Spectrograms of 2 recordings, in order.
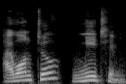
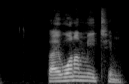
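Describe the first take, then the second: First: Want to is said as two full words. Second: Want to is reduced to wanna.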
